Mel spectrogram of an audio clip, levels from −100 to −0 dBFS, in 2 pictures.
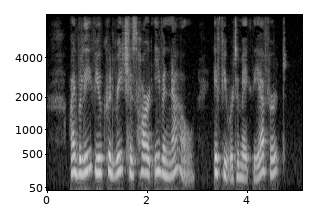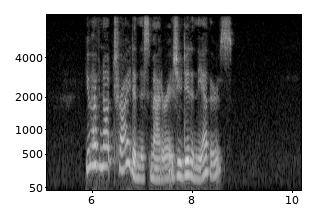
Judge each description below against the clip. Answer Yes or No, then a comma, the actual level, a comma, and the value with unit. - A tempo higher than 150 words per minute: Yes, average, 170 wpm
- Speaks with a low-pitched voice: No, high, 215 Hz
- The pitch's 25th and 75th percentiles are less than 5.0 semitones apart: No, average, 5.3 semitones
